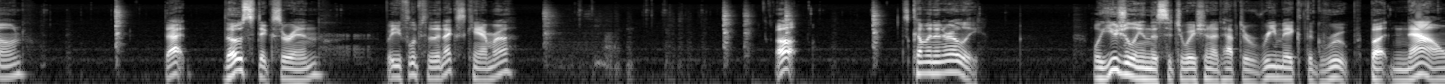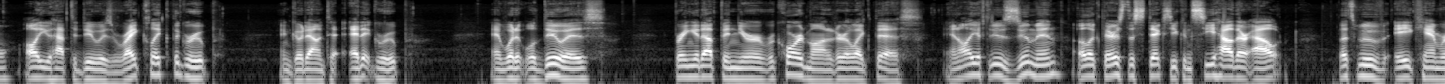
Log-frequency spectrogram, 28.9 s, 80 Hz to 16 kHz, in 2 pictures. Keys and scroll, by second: 0.1 shift+Right, 0.3 shift+Right, 0.8 shift+Right, 3.4 Down, 4.7 shift+Right, 5.2 shift+Right, 5.3 shift+Right, 5.4 shift+Right, 5.5 shift+Right, 5.6 shift+Right, 5.6 shift+Right, 5.7 shift+Right, 5.9 shift+Right, 6.5 shift+Right, 6.7 shift+Right, 6.9 shift+Right, 7.1 shift+Right, 7.5 shift+Left, 8.0 shift+Left, 8.4 shift+Right, 20.5 shift+Tab, 20.8 d, 23.7 super+], 24.1 super+], 24.2 super+], 24.2 super+], 24.3 super+], 24.5 super+].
